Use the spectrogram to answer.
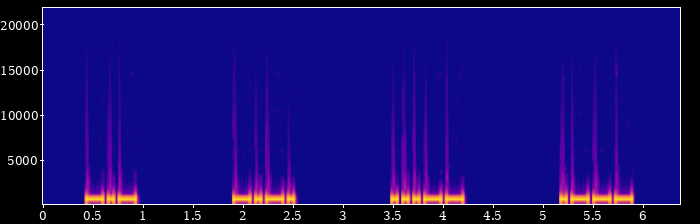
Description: Morse code, heard as a keyed tone, about 22 wpm, spaced as for 8 wpm, 700 Hz. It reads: KC3J
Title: USA Call Signs - 6 Characters - 6x Character Spacing - 22wpm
